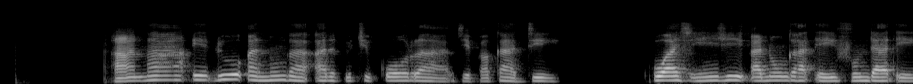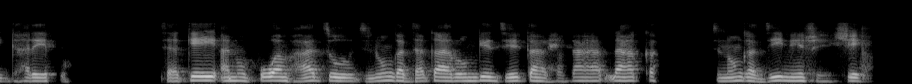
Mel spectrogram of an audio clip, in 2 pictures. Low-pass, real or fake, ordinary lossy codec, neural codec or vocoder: 7.2 kHz; fake; Opus, 64 kbps; codec, 16 kHz, 0.8 kbps, ZipCodec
